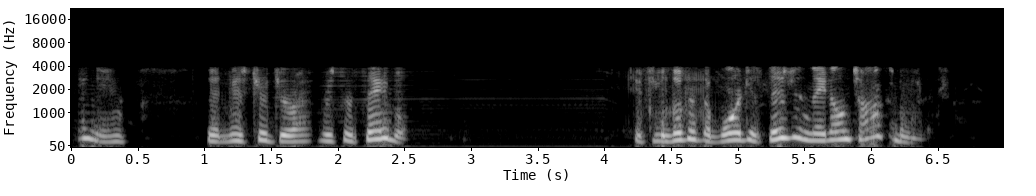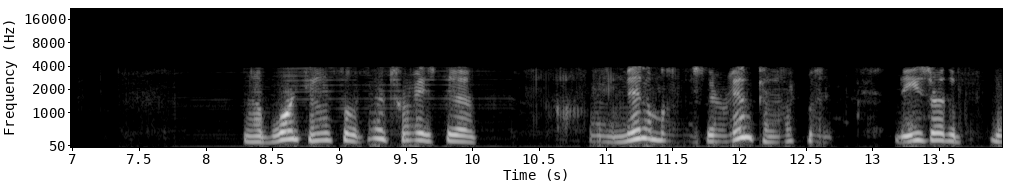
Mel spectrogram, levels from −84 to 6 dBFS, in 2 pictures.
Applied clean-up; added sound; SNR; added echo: neural separator model SepFormer WHAM!.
